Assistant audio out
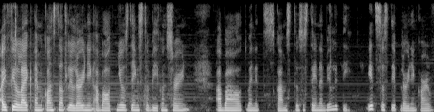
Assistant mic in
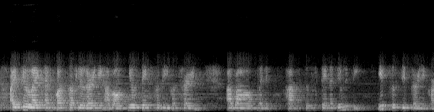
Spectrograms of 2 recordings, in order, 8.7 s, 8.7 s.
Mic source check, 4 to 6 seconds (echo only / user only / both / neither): echo only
